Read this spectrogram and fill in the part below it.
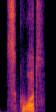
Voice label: "squat", British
